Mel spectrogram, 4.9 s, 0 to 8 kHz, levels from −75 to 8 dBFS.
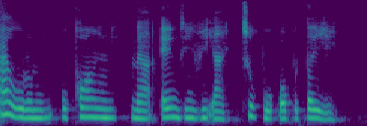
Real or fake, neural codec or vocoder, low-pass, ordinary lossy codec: fake; codec, 16 kHz, 1 kbps, FunCodec, trained on Chinese and English, 50 frames a second; none; none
